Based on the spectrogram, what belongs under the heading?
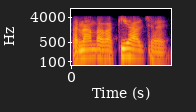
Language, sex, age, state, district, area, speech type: Maithili, male, 18-30, Bihar, Samastipur, urban, conversation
